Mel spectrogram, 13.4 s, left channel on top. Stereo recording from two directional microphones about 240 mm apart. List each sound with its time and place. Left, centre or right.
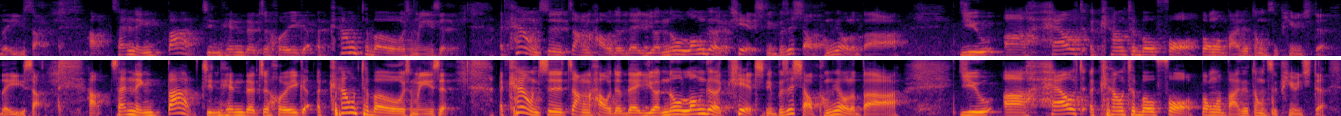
0.0 s speech: right
9.6 s speech: right
10.0 s speech: right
